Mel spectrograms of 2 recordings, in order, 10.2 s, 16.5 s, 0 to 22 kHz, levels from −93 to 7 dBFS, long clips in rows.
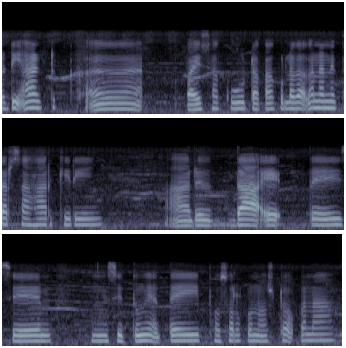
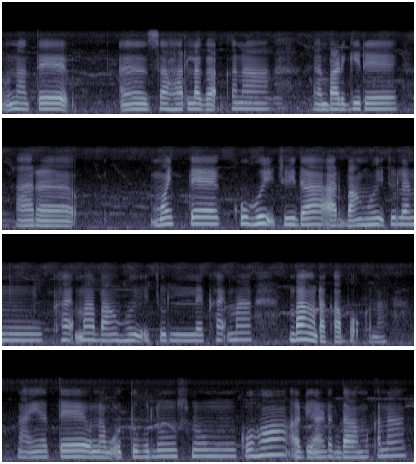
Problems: background sounds at intervals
